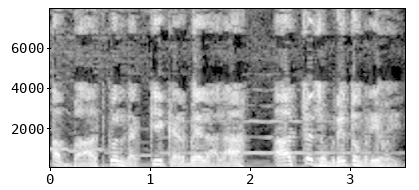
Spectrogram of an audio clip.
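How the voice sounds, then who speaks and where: A man voices an older village father in a folk tale. He is kind-hearted and rustic, bantering with widely varied intonation. Music sits clearly behind him. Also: mid-range voice, big pitch swings, measured pace. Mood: pleased. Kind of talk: Hindi moral story acting.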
